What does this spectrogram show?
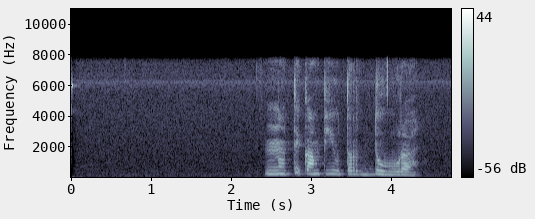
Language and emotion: Russian, angry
